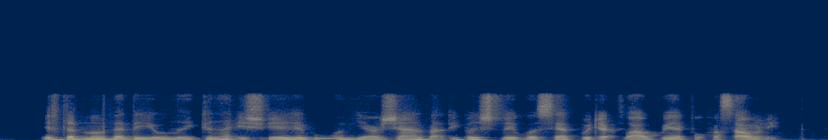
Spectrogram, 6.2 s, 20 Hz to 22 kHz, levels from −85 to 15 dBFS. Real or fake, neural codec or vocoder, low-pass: fake; codec, 16 kHz, 0.5 kbps, FunCodec, trained on Chinese and English, 25 frames a second; 7.2 kHz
